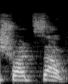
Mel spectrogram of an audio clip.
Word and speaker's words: Schrar: Então, eu, eu escrevi lá na bio Schart, leia assim que daí ninguém vai mais errar, né?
